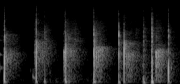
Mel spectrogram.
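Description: A quick run of about ten sharp hand claps, fairly close and loud, in a slightly uneven rhythm that speeds up toward the end, with no talking.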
